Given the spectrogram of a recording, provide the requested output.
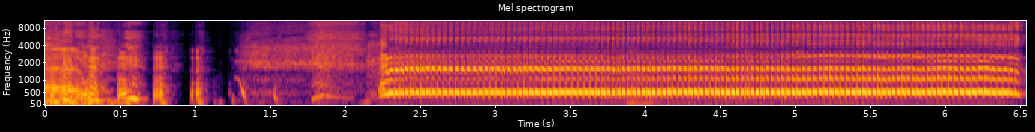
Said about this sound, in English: that's the gibberish alarm, which is getting more high-pitched every week. I think it's because I'm not very well. I think it's making this sound a lot worse than it actually is.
